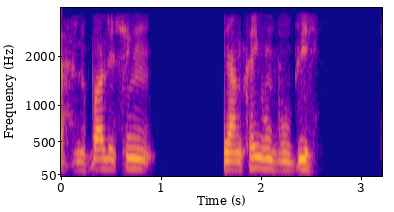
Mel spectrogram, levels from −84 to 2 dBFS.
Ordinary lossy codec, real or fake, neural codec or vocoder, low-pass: none; fake; codec, 44.1 kHz, 7.8 kbps, DAC; 3.6 kHz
